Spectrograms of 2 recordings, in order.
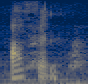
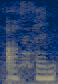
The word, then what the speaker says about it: often: You heard me say often. It's actually often in standard English, but in Scottish accent, it's often.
